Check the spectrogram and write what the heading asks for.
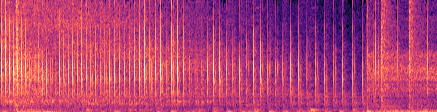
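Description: Spinning prize wheel ticking, the clicks rapid at first and coming further and further apart as the wheel slows, over background music.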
